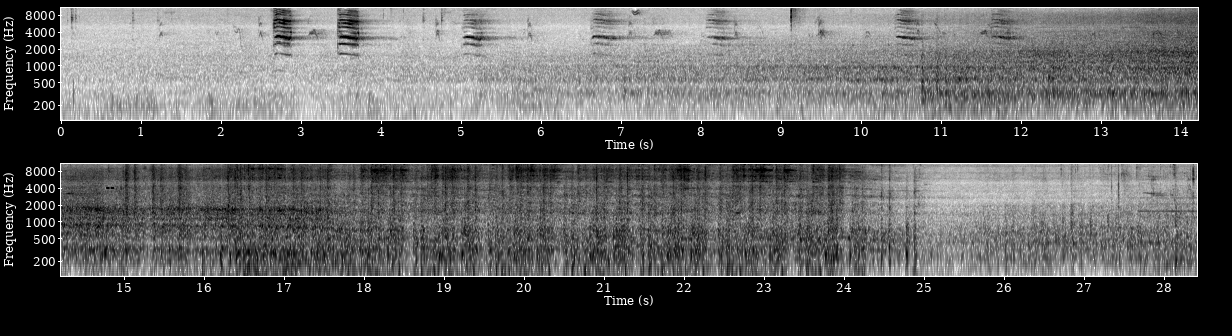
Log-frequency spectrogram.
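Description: A few short chirps early on, then a train on the electrified Northeast Corridor approaches and passes. Its rumble and wheel clatter grow louder over the first half, stay loudest for several seconds, then drop off near the end.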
